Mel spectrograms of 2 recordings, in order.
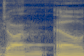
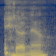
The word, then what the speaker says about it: Johnell: uh nobody oh but John L got the closest say it right johnell johnell got the closest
